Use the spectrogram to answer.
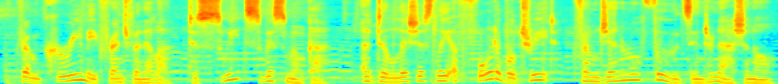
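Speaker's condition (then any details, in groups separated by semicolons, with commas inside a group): No condition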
